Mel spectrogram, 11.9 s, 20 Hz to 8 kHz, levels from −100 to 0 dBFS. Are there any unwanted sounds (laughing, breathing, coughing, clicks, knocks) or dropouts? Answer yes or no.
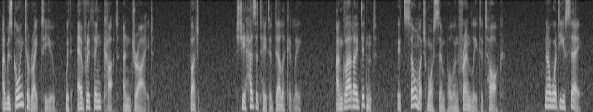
yes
